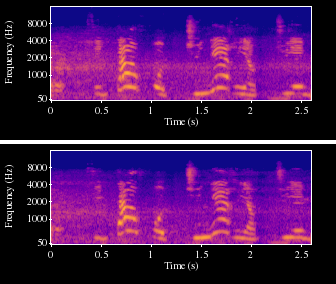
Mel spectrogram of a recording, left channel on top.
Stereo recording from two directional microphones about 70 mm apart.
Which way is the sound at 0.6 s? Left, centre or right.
Left.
